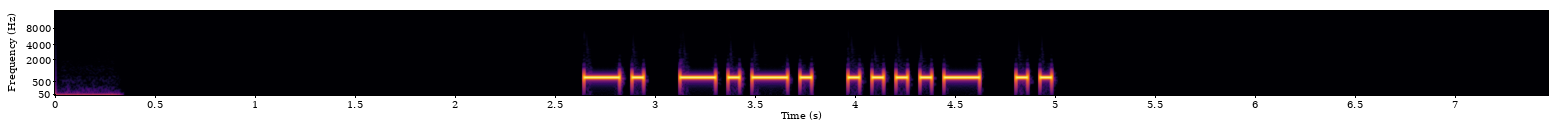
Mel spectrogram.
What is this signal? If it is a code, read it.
Morse code, heard as a keyed tone, about 20 wpm, 700 Hz. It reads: NC4I
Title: USA Call Signs - 4 Characters - Repeated 2x - 20wpm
